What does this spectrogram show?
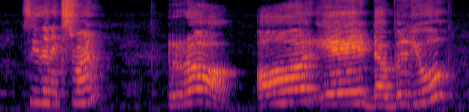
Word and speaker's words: RAW: R-A-W. RAW. Here CBI and FIR can't be pronounced like this, but here we can pronounce this R-A-W as RAW.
